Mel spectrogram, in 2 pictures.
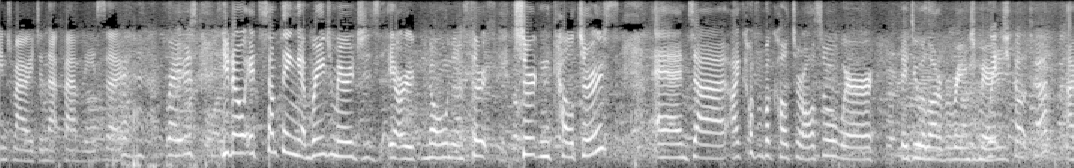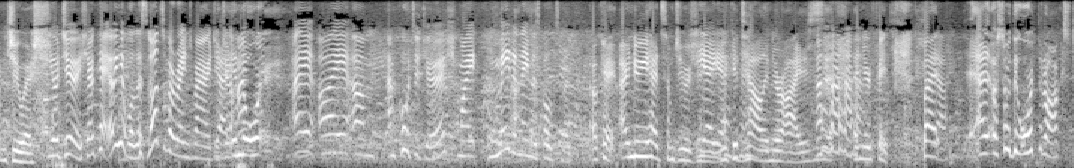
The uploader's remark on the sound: Straight from the TIFF Red Carpet Premiere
